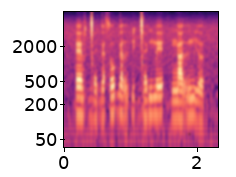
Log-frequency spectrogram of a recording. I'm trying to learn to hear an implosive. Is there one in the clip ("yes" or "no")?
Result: yes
